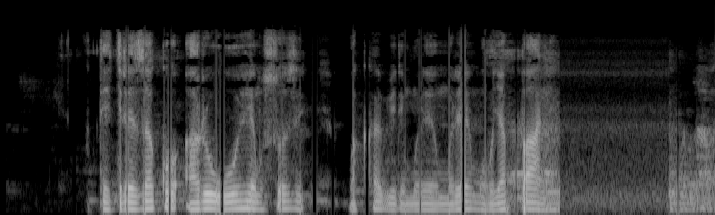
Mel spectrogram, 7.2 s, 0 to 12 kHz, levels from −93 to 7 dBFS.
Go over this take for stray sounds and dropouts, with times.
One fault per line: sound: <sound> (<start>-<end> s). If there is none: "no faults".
no faults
